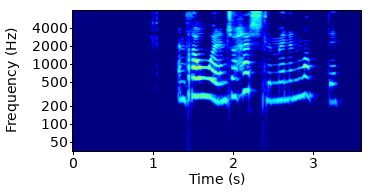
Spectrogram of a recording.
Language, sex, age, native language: Icelandic, female, 11, Icelandic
